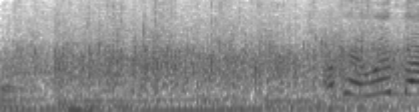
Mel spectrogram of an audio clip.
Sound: audience applause

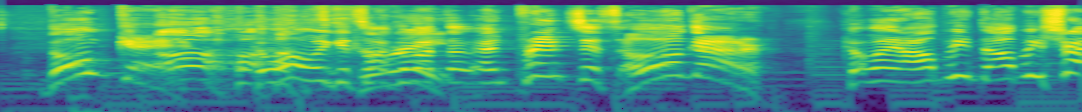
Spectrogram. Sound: imitating Scottish accent

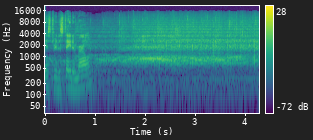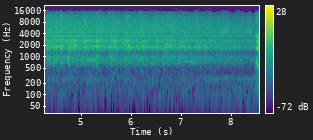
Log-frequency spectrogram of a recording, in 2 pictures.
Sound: applause

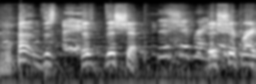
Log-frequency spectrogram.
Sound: laughs

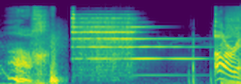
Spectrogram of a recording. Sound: bell ringing

